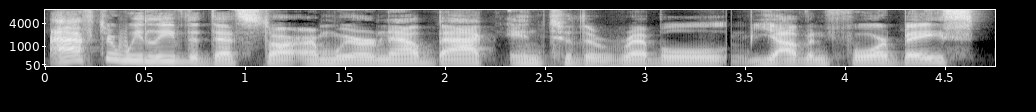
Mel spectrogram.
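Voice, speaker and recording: A man's voice: medium pitch, normal speed, no room sound, studio quality. A man hosting a show, explaining things conversationally in a casual fan discussion with a co-host. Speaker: podcast host.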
